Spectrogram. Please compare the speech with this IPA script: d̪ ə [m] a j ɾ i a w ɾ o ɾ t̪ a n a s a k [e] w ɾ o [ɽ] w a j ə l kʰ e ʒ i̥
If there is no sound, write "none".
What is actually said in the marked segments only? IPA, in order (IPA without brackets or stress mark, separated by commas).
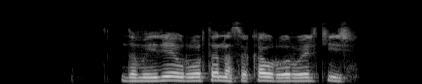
m, a, ɾ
